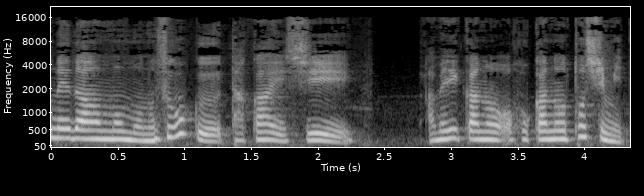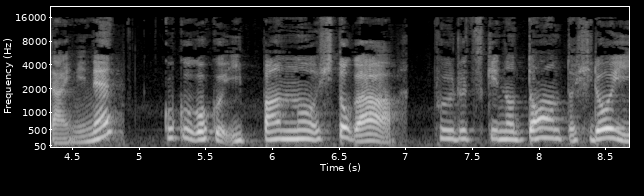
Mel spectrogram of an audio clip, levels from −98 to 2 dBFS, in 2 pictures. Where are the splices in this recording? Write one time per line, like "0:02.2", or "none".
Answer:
none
